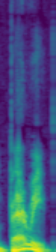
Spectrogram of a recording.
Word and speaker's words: bury: 比如说讲到了黛玉葬花，for example 或 like 黛玉 burying the petals 埋葬哈、啊，用这个 bury B-U-R-Y。同学们注意啊，这个词它发音。 bu 这个 u 呢要发成小的这个 i n bury，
